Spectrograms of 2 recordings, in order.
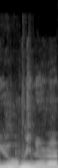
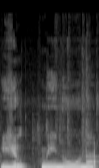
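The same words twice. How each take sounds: First: The word is said smoothly without a glottal catch. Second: The word has a sharp glottal catch before 'mi'. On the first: The speaker calls it wrong. "युमिनूना नहीं" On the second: The speaker calls it right. "Hamza को झटका देकर पढ़ेंगे"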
